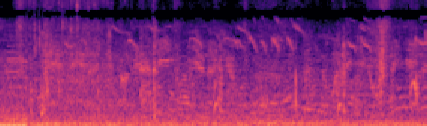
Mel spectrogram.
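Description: Chickens clucking in a run of short, quick calls over a steady background. A loud low rumble cuts off just after the start.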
